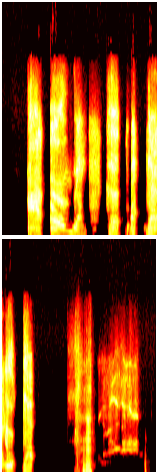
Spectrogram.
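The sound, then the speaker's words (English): A man imitates Donald Duck's voice: a run of buzzy, squawking quacked syllables in quick bursts, followed by a higher, squeaky sneeze-like duck noise and some thin whistling tones. “Was Donald Duck always doing that, or Donald Duck sneezing?”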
